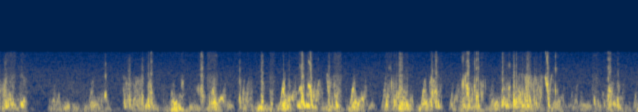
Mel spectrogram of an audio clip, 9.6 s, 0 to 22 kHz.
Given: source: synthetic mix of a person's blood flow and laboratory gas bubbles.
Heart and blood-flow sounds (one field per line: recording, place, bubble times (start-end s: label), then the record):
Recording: Doppler ultrasound of blood flow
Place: precordium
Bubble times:
0.00-0.24 s: bubbles
0.29-0.43 s: bubbles
1.54-1.63 s: bubbles
1.83-2.33 s: bubbles
2.71-2.77 s: bubbles
2.95-3.08 s: bubbles
3.10-3.26 s: bubbles
3.56-3.64 s: bubbles
3.91-3.98 s: bubbles
4.04-4.12 s: bubbles
4.30-4.79 s: bubbles
4.88-5.12 s: bubbles
5.78-6.21 s: bubbles
6.43-6.63 s: bubbles
6.90-7.32 s: bubbles
7.50-8.40 s: bubbles
8.88-9.31 s: bubbles
From the record:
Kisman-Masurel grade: 242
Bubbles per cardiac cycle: several, 3 to 8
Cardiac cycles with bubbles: 100%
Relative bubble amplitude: moderate (0.250 to 0.450)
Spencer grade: 3 (all of the cardiac periods contain showers or single bubble signals, but not dominating or overriding the cardiac motion signals)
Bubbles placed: only in the low amplitude regions of the cardiac cycle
